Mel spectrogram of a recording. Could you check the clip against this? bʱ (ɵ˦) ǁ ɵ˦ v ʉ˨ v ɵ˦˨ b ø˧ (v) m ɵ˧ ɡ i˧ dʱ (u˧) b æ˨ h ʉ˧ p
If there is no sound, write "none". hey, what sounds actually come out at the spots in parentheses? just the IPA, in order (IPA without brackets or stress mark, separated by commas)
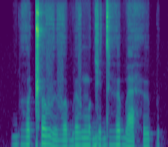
ɵ˦˨, v, ø˧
